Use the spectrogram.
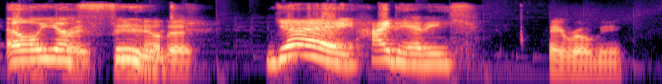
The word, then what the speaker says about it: ELYA: was my first question how do you pronounce this thing it's like capital e capital y capital l capital a i mean yeah yeah we want it to sound like hell yeah because we want people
